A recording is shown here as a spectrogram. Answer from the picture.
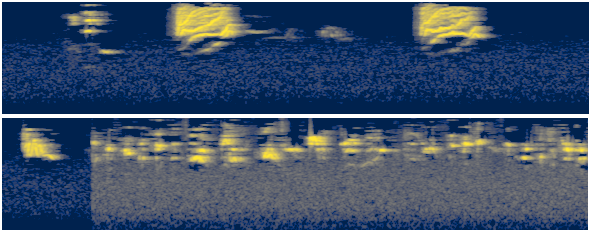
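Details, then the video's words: Pine siskin sounding two harsh, rising buzzy notes spaced about two seconds apart and a shorter third, then a long run of fast, high twittering over faint background hiss. "Pine Siskin Song! Call! Sound! Singing! Chirp!"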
